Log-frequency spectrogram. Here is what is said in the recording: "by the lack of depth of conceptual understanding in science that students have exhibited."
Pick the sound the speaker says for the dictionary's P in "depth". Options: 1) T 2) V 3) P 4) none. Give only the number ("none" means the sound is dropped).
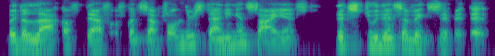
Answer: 4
